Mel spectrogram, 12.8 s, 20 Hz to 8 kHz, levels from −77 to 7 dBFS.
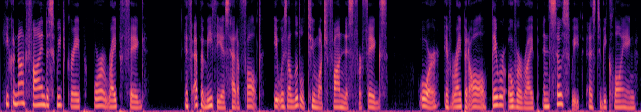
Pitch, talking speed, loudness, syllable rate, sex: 175 Hz, 185 wpm, -18 LUFS, 3.8 syllables/s, female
